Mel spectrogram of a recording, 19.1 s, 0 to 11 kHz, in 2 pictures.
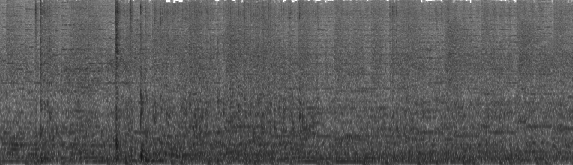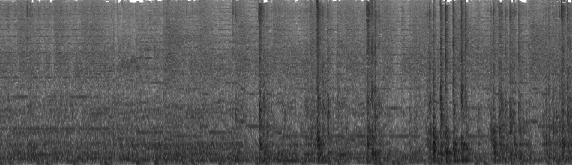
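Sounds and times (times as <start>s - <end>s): spinning tops whirring: 0.0s - 19.0s.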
